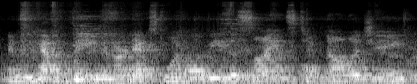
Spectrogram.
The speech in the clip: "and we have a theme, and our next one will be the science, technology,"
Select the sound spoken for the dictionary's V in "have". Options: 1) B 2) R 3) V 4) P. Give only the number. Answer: 3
